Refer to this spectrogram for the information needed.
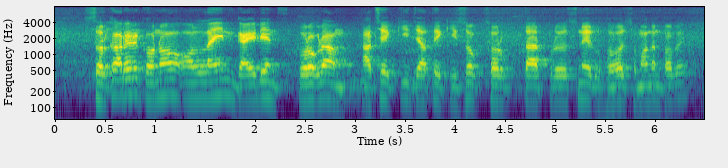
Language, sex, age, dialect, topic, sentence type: Bengali, male, 18-24, Jharkhandi, agriculture, question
